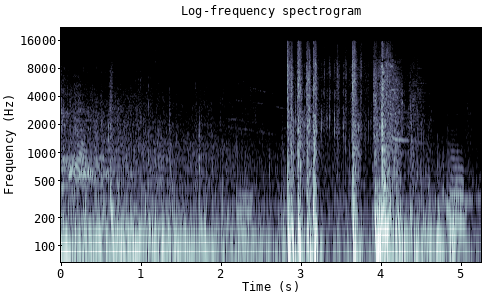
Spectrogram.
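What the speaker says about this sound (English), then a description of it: "Friendly mortar strike inbound." Mortar strike explosions in an online shooter game, a cluster of sharp blasts and rumbling booms landing in quick succession partway through, loud and close under excited voices talking over game noise.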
